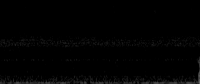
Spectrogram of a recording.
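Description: Near silence broken by a few faint, short scrapes of a Merkur 37C slant-bar safety razor cutting stubble on the upper lip, over a low steady room hum.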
